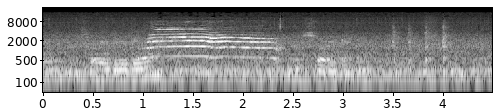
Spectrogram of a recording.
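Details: New kitten climbing up on a person indoors, uttering a single clear, level meow of about one second, with a person's soft speech before and after.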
